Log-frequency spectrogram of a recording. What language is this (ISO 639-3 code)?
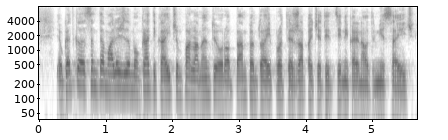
ron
